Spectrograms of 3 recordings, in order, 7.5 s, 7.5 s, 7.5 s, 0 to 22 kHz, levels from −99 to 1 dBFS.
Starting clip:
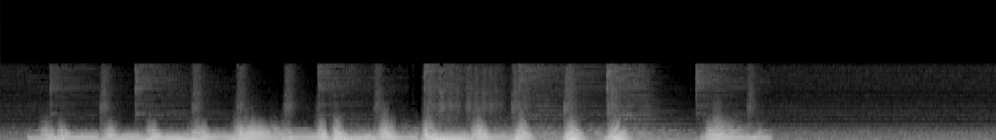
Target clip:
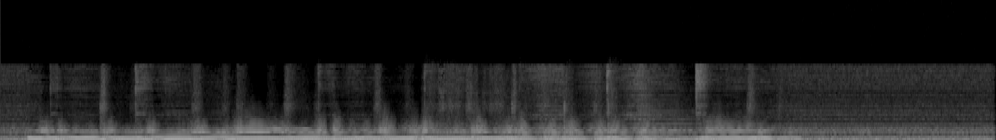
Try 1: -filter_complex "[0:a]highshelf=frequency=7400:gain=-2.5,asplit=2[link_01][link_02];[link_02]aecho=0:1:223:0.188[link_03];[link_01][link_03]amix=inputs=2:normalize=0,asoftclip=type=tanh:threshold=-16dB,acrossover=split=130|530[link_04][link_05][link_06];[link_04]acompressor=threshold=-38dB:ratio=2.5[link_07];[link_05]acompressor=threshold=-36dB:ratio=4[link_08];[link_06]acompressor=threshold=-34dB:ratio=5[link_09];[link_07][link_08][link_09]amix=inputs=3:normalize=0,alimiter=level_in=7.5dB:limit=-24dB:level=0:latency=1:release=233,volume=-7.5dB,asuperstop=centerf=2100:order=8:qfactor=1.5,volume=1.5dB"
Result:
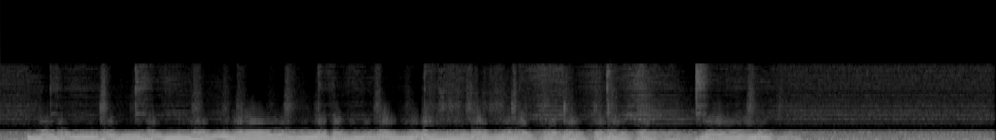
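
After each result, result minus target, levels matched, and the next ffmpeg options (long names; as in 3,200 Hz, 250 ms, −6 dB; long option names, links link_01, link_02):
1,000 Hz band +9.0 dB; 8,000 Hz band −6.5 dB
-filter_complex "[0:a]highshelf=frequency=7400:gain=-2.5,asplit=2[link_01][link_02];[link_02]aecho=0:1:223:0.188[link_03];[link_01][link_03]amix=inputs=2:normalize=0,asoftclip=type=tanh:threshold=-16dB,acrossover=split=130|530[link_04][link_05][link_06];[link_04]acompressor=threshold=-38dB:ratio=2.5[link_07];[link_05]acompressor=threshold=-36dB:ratio=4[link_08];[link_06]acompressor=threshold=-34dB:ratio=5[link_09];[link_07][link_08][link_09]amix=inputs=3:normalize=0,alimiter=level_in=7.5dB:limit=-24dB:level=0:latency=1:release=233,volume=-7.5dB,asuperstop=centerf=930:order=8:qfactor=1.5,volume=1.5dB"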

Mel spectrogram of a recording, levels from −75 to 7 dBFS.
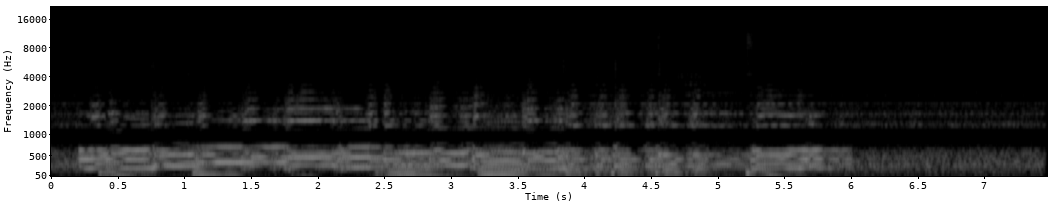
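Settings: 8,000 Hz band −5.5 dB
-filter_complex "[0:a]highshelf=frequency=7400:gain=7,asplit=2[link_01][link_02];[link_02]aecho=0:1:223:0.188[link_03];[link_01][link_03]amix=inputs=2:normalize=0,asoftclip=type=tanh:threshold=-16dB,acrossover=split=130|530[link_04][link_05][link_06];[link_04]acompressor=threshold=-38dB:ratio=2.5[link_07];[link_05]acompressor=threshold=-36dB:ratio=4[link_08];[link_06]acompressor=threshold=-34dB:ratio=5[link_09];[link_07][link_08][link_09]amix=inputs=3:normalize=0,alimiter=level_in=7.5dB:limit=-24dB:level=0:latency=1:release=233,volume=-7.5dB,asuperstop=centerf=930:order=8:qfactor=1.5,volume=1.5dB"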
